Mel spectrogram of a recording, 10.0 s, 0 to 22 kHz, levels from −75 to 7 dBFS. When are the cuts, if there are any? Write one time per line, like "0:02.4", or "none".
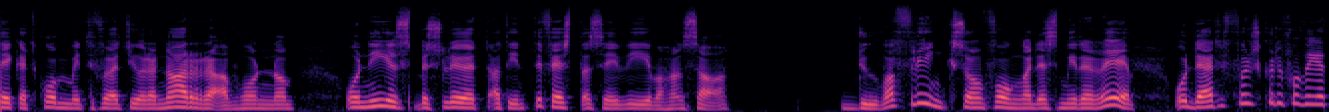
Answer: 0:08.5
